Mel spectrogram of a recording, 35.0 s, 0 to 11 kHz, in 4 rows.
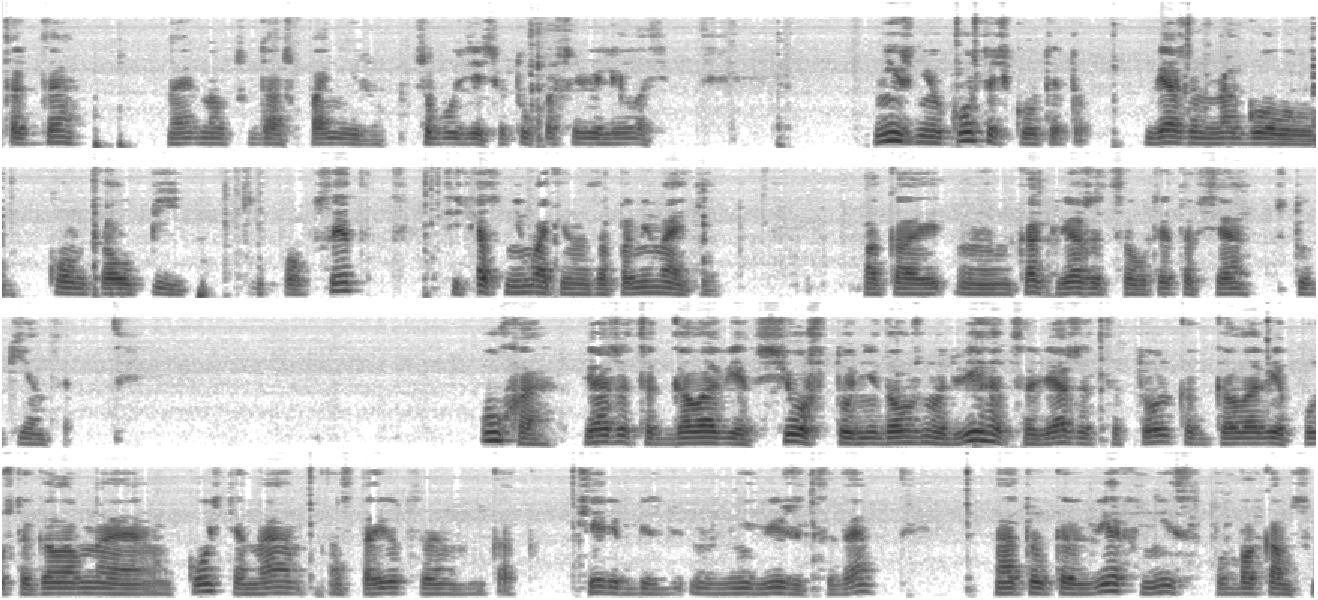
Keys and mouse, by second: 5.3-5.8 middle drag, 6.6-7.0 drag, 9.3 ctrl+p, 11.7-12.4 shift+middle drag, 24.8-26.2 middle drag, 28.4-30.2 middle drag, 31.8-33.0 middle drag.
